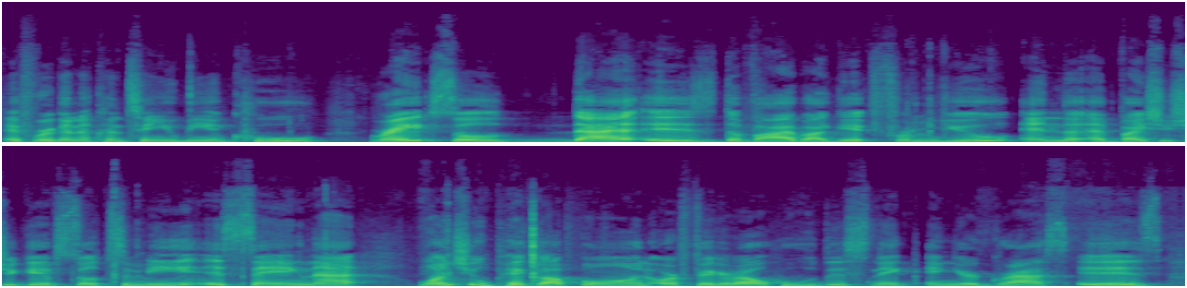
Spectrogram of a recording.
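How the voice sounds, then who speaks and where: A woman with a fairly low voice gives a casual tarot reading as the host of her own video. She speaks bluntly and conversationally, full of slang. She talks straight to her viewers like friends, animatedly spinning out scenarios. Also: moderate pace, hardly any pauses. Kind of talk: casual pick-a-card tarot reading to camera.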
